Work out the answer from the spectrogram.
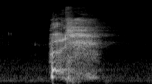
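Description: A single sharp, hissing sneeze burst in a quiet room from a child; an ordinary sneeze.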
